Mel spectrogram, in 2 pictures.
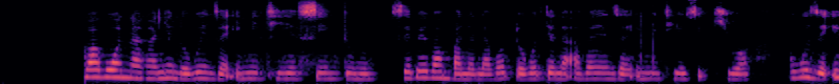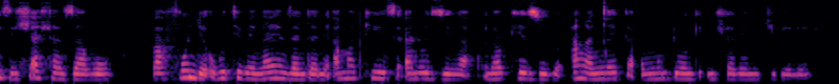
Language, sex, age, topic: North Ndebele, female, 50+, health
